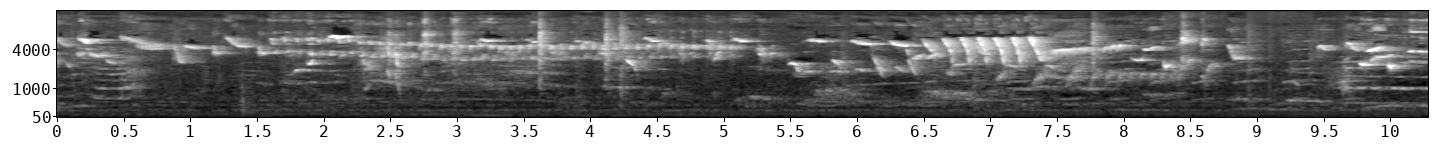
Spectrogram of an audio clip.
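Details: Training song of a white-rumped shama: busy, continuous warbling of sharp chips, high whistles and a fast rattling trill midway, over a constant low background hum.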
